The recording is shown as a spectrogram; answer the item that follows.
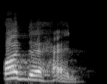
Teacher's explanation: nak sebut Dal Tu kan guna hujung lidah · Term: Qalqalah Sugra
